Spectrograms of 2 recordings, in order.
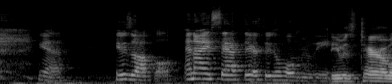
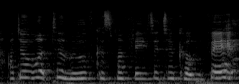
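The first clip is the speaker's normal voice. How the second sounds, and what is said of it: Imperfect put-on Manchester English accent. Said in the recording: “Maybe this isn't a perfect accent, but he was from Manchester, England.”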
